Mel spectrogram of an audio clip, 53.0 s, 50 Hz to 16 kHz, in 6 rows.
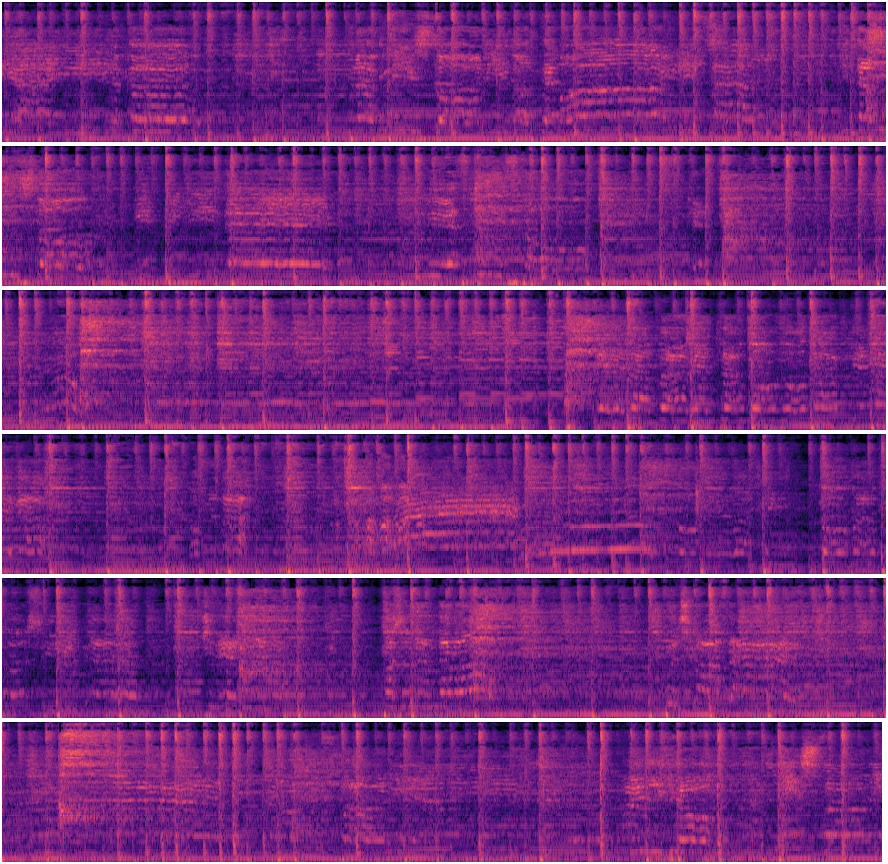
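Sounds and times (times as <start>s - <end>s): rock band playing: 0.0s - 53.0s
person singing: 3.4s - 17.1s, 29.8s - 40.6s, 44.8s - 53.0s.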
